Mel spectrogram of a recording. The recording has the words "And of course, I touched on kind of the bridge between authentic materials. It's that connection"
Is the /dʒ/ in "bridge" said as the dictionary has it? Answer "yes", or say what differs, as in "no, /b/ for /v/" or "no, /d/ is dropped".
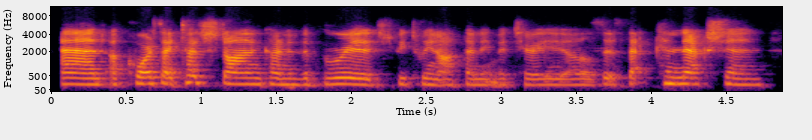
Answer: yes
